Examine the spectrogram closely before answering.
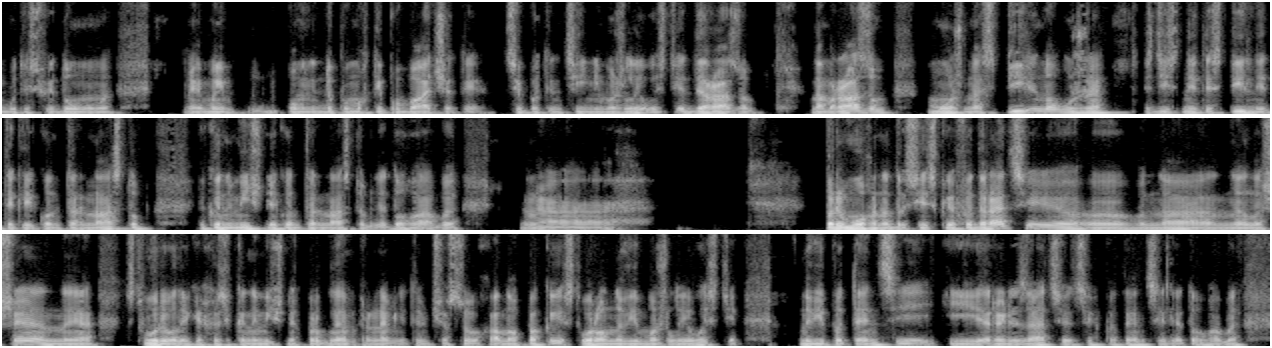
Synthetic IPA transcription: but̪ɪsʲʋʲid̪ɔmɪmɪ | mimpɔʋnʲid̪ɔpɔmɔxt̪ɪpɔbɑt͡ʃɪt̪ɪ̰t͡sʲipɔt̪enʲt͡sʲijnʲimɔʒlˠɪʋɔsʲtʲid̪ɛɾɑzɔmnɑmrɑzɔmːɔʒnɐsʲpʲilʲnɔʊʒɛzʲdʲijsnɪt̪ɪsʲpʲilʲnɪjt̪ɐkɪjkɔnt̪ernɑst̪ʊpekɔnɔmʲit͡ʃnɪjk̬ɔnt̪ernɑst̪ʊb̚d̪lʲɐt̪ɔɦɔɐ̰bɪ | peɾemɔɦɐnɐd̪rɔsʲijsʲkɔjʊfed̪eɾɑt͡sʲijʊʋɔnɑnɛlˠɪʃɛnɛst̪ʋɔɾʲʊʋɐlˠɐjɐkɪxɔsʲekɔnɔmʲit͡ʃnɪxpɾɔblˠɛmpɾɪnɑjmnʲit̪ɪmt͡ʃɐsɔʋɪxɐ̰nɔpɐkɪst̪ʋɔɾɪlˠɐnɔʋʲimɔʒlˠɪʋɔsʲtʲi | nɔʋʲipɔt̪ɛnʲt͡sʲijiiɾeɐlʲizɑt͡sʲijʊt͡sʲɪxpɔt̪ɛnʲt͡sʲijd̪lʲɐt̪ɔ̰ɦɔɐbɪ

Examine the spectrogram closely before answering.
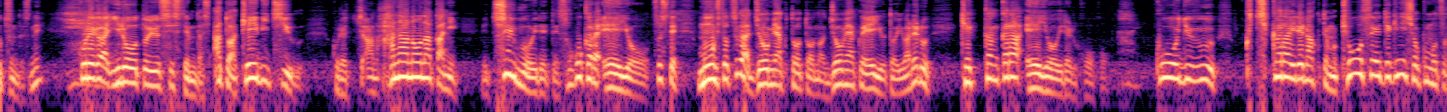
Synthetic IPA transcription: t͡sɨ̃nd̪e̞sɨne | ko̞ɾe̞ɡaiɾo̞ːt̪o̞jɯ̟ːɕisɨ̥t̪e̞mɯ̟d̪aɕi̥at̪o̞βake̞ːbʲit͡ɕɨːbɯ̟̰ | ko̞ɾe̞a̰nohanano̞nakaɲ̟i | t͡ɕɨːbɯ̟o̞iɾe̞t̪e̞so̞ko̞kaɾaʔe̞ːjo̞̰ːso̞ɕi̥t̪e̞mo̞ːçi̥t̪ot͡sɨɡad͡ʑo̞ːmʲjakɯ̟t̪o̞ːt̪o̞ːno̞d͡ʑo̞ːmʲjakɯ̟e̞ːjɯ̟ːt̪o̞iβaɾe̞ɾɯ̟ke̞kːãŋkaɾaʔe̞ːjo̞ːiɾe̞ɾɯ̟ho̞̰ːho̞̰ː | ko̞ːjɯ̟ːkɯ̥t͡ɕi̥kaɾaiɾe̞nakɯ̟̥t̪e̞mo̞kʲo̞ːse̞ːt̪e̞k̬ʲiɲ̟iɕo̞kɯ̟mo̞t͡sɨ

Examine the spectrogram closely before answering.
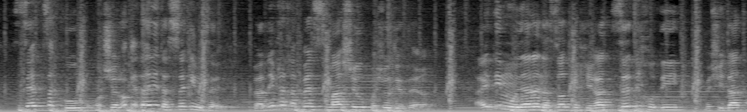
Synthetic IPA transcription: t͡setsakumo̞̰ʃe̞lo̞ke̞dajnit̪ase̞kimze̞ | veadimle̞χape̞smaʃeupaʃutjote̞̰ʁ | a̰jitimunjanle̞naso̞t̪meχiʁatsetjiχudibeʃitat

